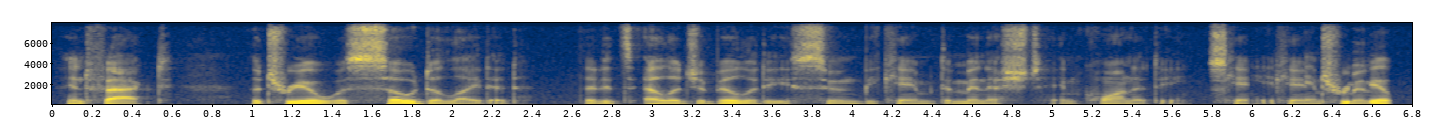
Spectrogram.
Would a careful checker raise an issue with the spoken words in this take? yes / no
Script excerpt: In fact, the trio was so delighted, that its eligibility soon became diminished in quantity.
yes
